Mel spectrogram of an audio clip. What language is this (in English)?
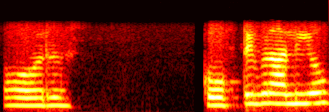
Punjabi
